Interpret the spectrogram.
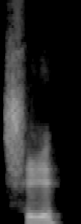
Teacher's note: When people talk really fast, the chie at the end might sound like che. They might shorten it and make it che.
